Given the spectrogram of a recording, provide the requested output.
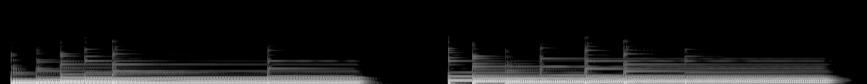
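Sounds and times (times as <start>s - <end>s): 
bass harmonics: 0.1s - 3.7s, 4.5s - 8.4s.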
